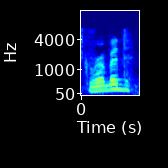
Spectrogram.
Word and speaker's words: Scribd: I've got Barnes & Noble, I think this is pronounced Scribd, Kobo is quite a big one as well, and they just distribute out via these online agencies.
